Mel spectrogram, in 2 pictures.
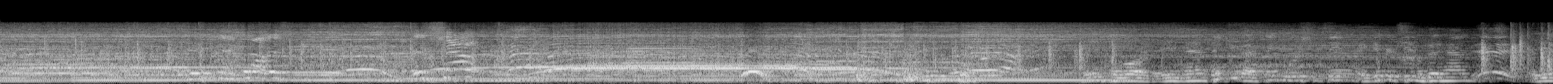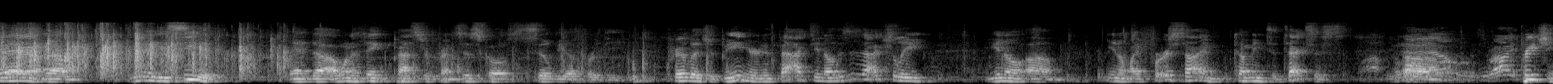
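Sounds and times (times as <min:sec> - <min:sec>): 
audience clapping hands: 0:00.0 - 0:13.9, 0:14.8 - 0:18.7
speech: 0:19.5 - 0:31.0.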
